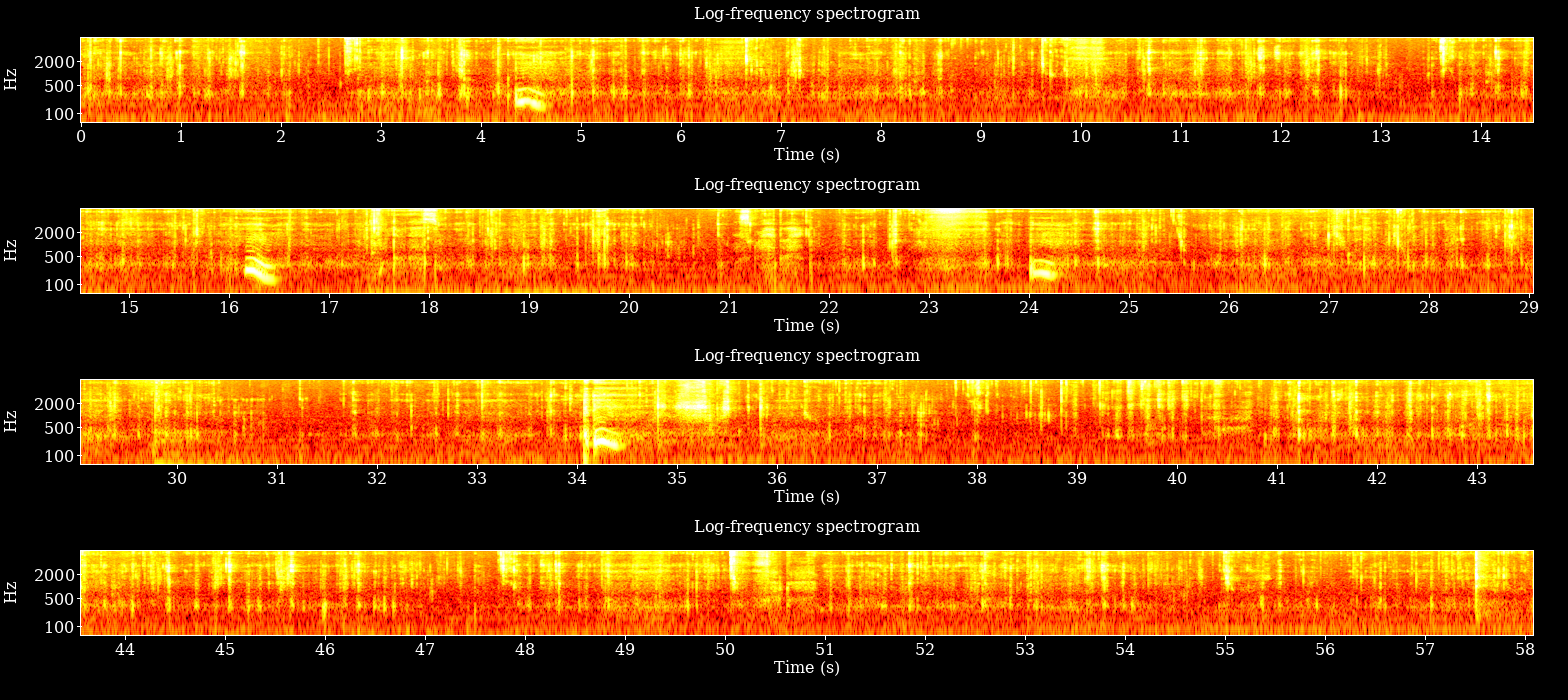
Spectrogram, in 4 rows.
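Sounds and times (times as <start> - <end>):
chewing with wet mouth clicks: 0.0 - 58.0.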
